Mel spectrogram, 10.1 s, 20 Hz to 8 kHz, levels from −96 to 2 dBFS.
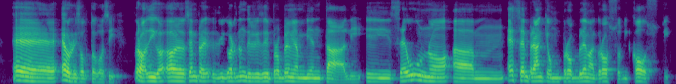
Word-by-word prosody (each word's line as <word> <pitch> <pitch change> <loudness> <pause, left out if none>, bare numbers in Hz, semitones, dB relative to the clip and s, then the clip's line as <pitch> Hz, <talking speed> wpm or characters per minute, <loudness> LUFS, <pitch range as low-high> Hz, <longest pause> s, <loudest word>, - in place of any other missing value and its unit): E 135 -6 +4
e - - +2
ho - - +8
risolto 120 -2 -4
così. 305 0 -10 0.2
Però 130 - +3
dico, 135 -1 +4
uhm, 140 -1 +4
sempre 150 -1 -1
riguardando 140 +3 -2
i - - -2
ri 130 0 -1
ri 135 - 0
i 135 - 0
problemi 130 +2 -1
ambientali, 120 -5 -1 0.4
i 120 - -5
se 115 +5 -6
uno, 145 -6 0
uhm 115 -2 -2
è 170 - -1
sempre 160 -4 0
anche 140 -1 0
un 125 0 -3
problema 130 0 -1
grosso 135 0 -4
di 115 +1 -12
costi. 135 - -3
130 Hz, 165 wpm, -22 LUFS, 120-140 Hz, 0.4 s, ho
